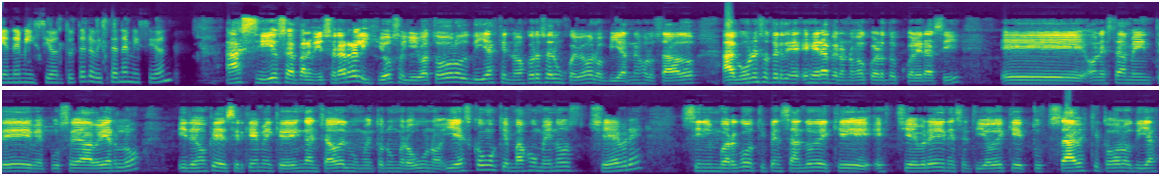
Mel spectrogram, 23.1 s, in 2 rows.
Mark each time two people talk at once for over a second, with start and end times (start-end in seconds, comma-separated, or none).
none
